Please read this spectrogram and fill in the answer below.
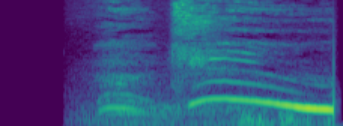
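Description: Sharp indrawn breath followed by a drawn-out voiced 'ahh' that falls in pitch; a gasp, like the build-up before a sneeze.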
